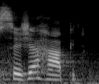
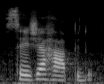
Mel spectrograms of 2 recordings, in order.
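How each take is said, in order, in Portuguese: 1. É dito em tom neutro, sem emoção. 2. É dito em tom neutro, sem emoção.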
